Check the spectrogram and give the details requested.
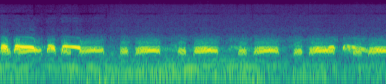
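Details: Spotted dove calls used as a lure for wild doves: low, mellow repeated coos in steady phrases, a few rising notes at the start, then even hooting coos almost a second apart.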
